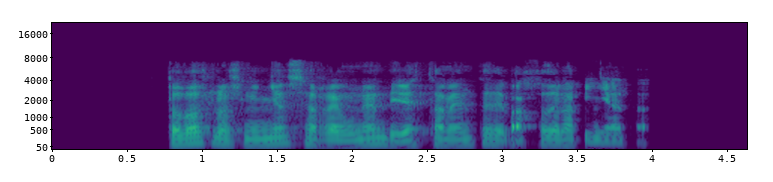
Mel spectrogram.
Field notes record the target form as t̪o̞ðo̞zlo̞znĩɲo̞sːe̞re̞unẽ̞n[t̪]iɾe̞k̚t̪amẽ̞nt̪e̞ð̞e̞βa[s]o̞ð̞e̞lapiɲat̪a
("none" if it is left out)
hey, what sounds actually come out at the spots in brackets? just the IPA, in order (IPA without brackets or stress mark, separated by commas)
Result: d̪, x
